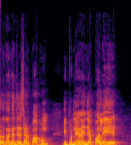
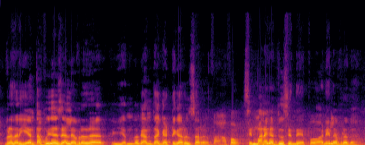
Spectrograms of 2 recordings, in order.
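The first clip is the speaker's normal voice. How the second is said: excusing bystander; 6 semitones lower than usual. Retold or imitated. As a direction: brush it off like a friend who takes sides. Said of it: "పక్కనుండి".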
